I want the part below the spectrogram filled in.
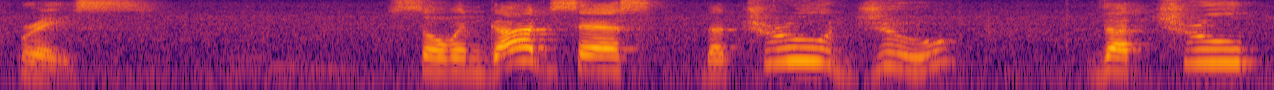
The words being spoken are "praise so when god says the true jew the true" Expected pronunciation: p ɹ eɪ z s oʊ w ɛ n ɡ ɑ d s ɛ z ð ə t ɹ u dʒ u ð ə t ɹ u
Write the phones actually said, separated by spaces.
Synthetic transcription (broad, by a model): p ɹ eɪ s oʊ w ɛ n ɡ ɑ d s ɛ s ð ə t ɹ u dʒ u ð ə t ɹ u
